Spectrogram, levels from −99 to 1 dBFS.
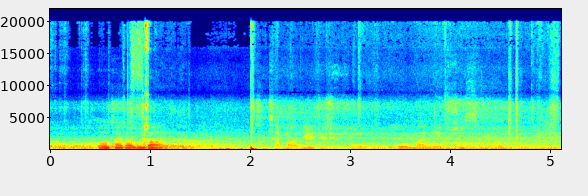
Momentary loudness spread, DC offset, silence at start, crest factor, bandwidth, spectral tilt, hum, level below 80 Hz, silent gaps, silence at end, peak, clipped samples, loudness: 14 LU; under 0.1%; 0 s; 22 dB; over 20 kHz; -6 dB/octave; none; -32 dBFS; none; 0 s; 0 dBFS; under 0.1%; -23 LUFS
